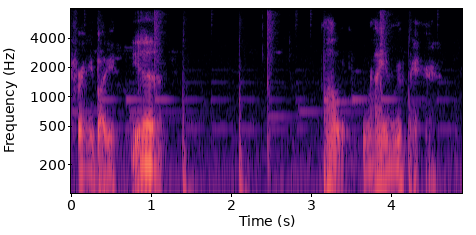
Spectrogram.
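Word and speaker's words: Rupert: ahead and uh Ryan I I heard it be pronounced like root pear uh the kid from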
